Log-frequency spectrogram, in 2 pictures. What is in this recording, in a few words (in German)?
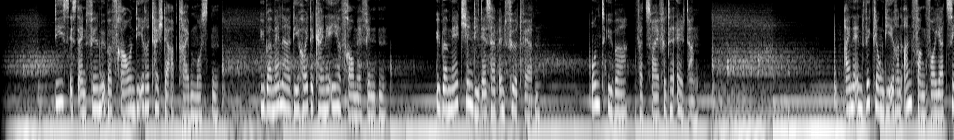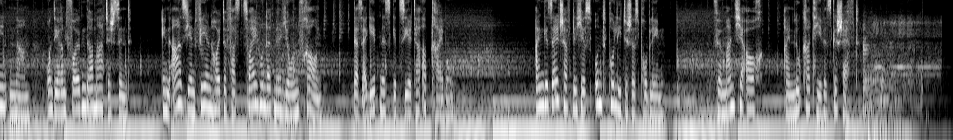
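German Kommentar; Bloa Keine Tochter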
